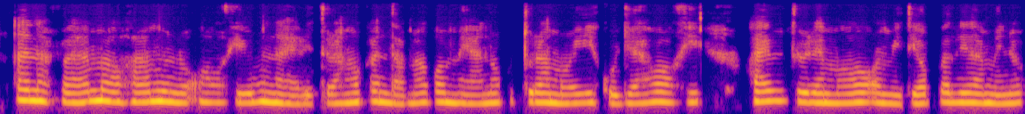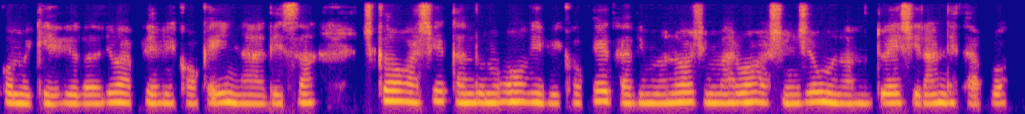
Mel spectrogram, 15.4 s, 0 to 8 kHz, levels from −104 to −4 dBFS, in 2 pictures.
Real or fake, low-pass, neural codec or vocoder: fake; 7.2 kHz; codec, 16 kHz, 4.8 kbps, FACodec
